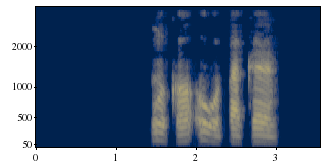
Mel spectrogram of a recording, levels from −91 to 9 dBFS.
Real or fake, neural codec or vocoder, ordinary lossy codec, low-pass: real; none; MP3, 32 kbps; 3.6 kHz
